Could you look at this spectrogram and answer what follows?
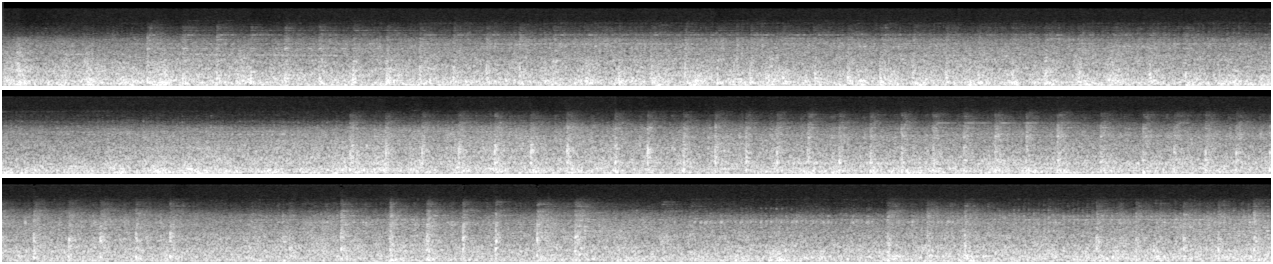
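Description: A Caterpillar wheel loader's diesel engine working steadily with a heavy mechanical clatter. Broken granite rock pours from the loader's bucket into the steel body of a dump semitrailer at the start and again near the end.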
